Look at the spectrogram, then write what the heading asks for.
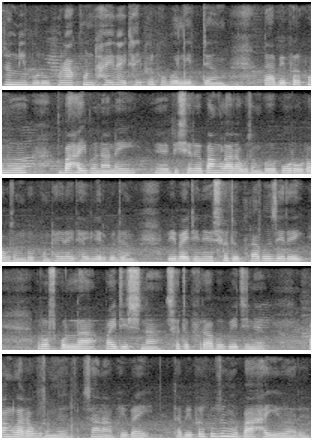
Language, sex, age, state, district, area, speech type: Bodo, female, 30-45, Assam, Kokrajhar, rural, spontaneous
